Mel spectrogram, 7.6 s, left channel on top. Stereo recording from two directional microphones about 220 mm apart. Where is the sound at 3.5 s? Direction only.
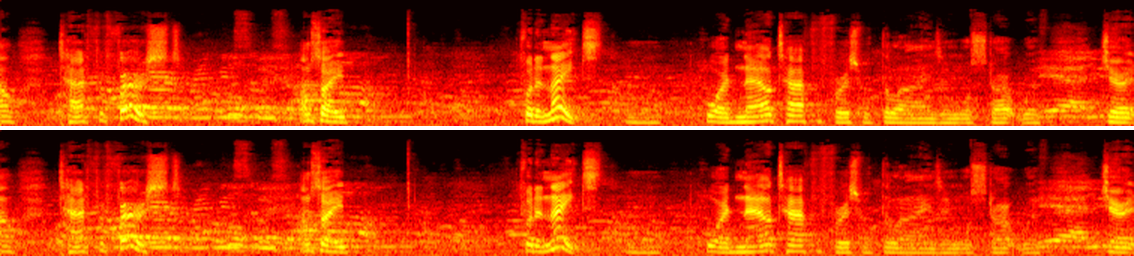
10° left (ahead or behind).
